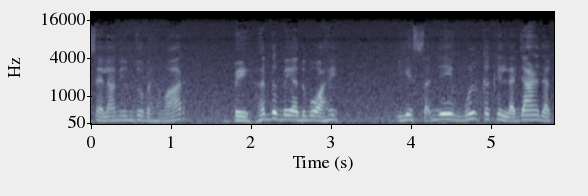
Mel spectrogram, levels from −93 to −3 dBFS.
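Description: The speech signal shows no technical faults, and the room noise of the recording space sits about 20 dB below it.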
